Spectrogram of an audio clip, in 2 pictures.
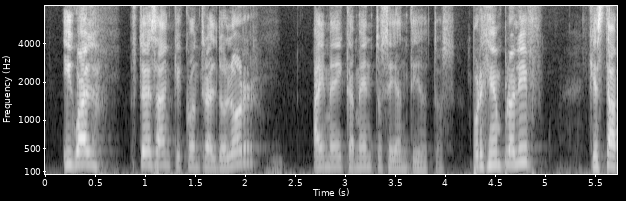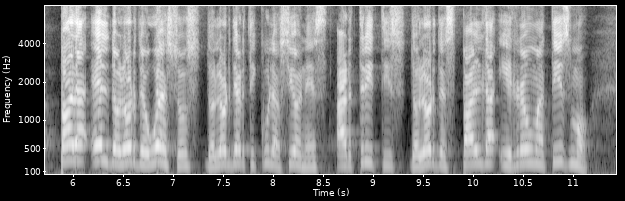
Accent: Costa Rica; Como buen tico

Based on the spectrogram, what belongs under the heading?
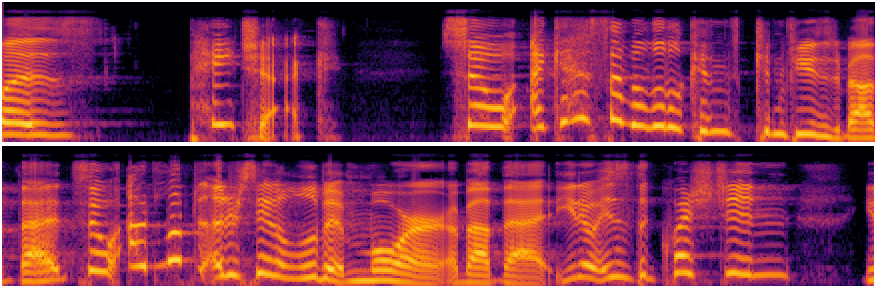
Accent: Iowa, United States; moved away; also born or lived in California / New York; I'm born in Iowa

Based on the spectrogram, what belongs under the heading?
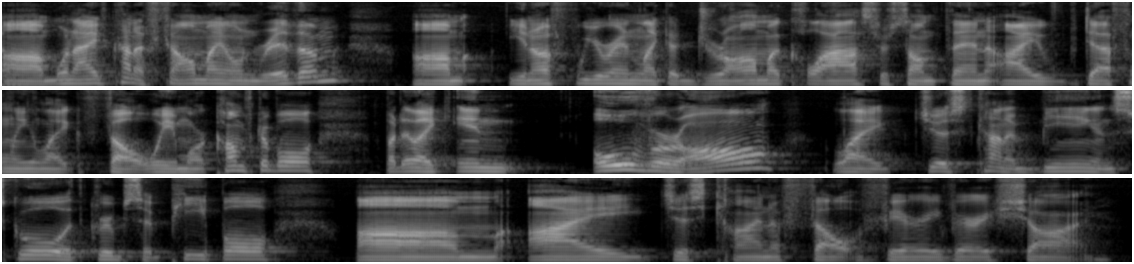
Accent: Toronto, Ontario, Canada; moved away; also born or lived in Miami; I was from Toronto and I just, you know, most of my childhood memories were playing sports and video games

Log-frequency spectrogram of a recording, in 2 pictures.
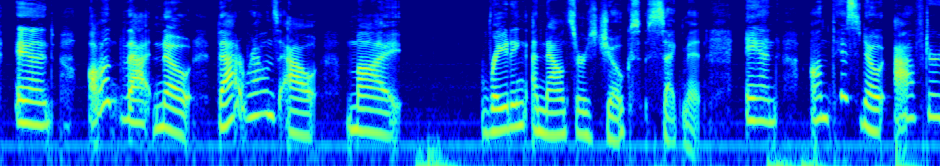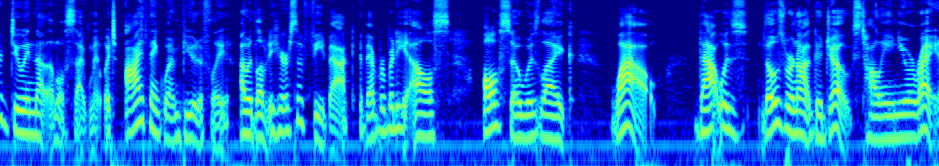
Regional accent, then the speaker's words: New York, United States; moved away as an adult; now in Villanova, United States; I'm from New York

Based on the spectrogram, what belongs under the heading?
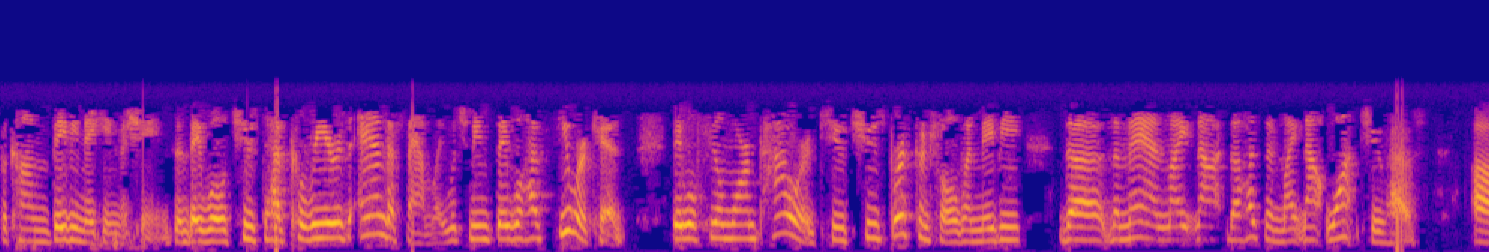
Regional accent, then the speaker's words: Cornwall, Connecticut, United States; also born or lived in New York City; I grew up in a small town of Cornwall, Connecticut. There were 1,200 people. That's where I spent, you know, basically most of my youth. I was born in New York City, but I spent most of my youth in Connecticut.

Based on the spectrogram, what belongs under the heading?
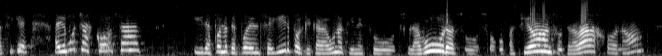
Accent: Buenos Aires, Argentina; yo nací acá en Villurquiza

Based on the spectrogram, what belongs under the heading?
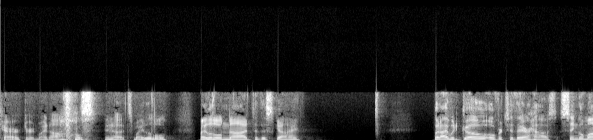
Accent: United States; Growing up in America.

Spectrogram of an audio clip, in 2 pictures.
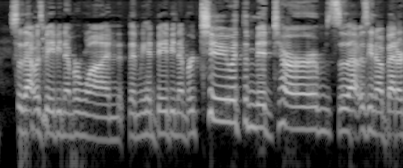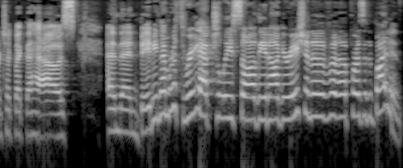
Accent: New York, United States; we're from New York

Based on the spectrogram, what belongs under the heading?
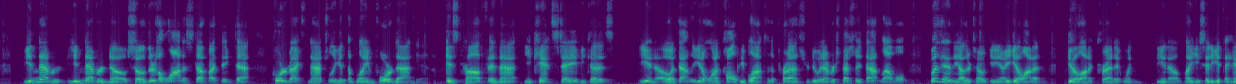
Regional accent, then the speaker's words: Tennessee, United States; moved away as an adult; now in Ohio, United States; I'm originally from Tennessee, but I went to college in Ohio.

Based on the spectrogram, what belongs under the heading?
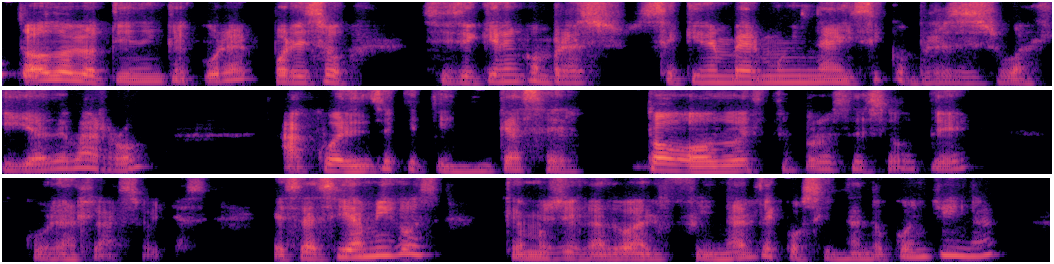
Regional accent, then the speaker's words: Mexico; Los que somos mexicanos

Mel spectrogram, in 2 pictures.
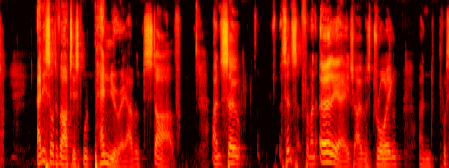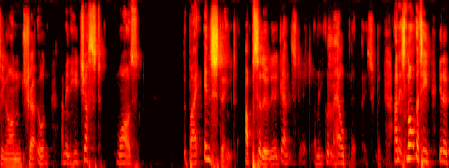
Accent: England, United Kingdom; growing up in that particular world, which was not only provincial, bourgeois, suburban, but also a Jewish world

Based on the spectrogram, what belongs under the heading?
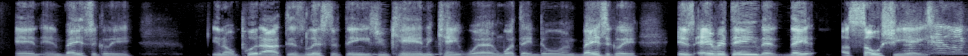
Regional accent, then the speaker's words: Mississippi, United States; born or raised there

